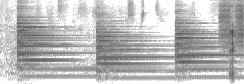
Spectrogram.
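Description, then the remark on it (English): A church bell tolls three times at a slow, even pace, each loud strike ringing out with a rich sustained tone that fades before the next. “Let me get that bell installed.”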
